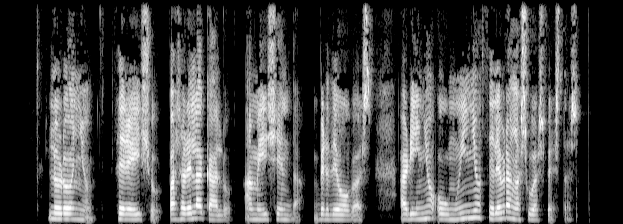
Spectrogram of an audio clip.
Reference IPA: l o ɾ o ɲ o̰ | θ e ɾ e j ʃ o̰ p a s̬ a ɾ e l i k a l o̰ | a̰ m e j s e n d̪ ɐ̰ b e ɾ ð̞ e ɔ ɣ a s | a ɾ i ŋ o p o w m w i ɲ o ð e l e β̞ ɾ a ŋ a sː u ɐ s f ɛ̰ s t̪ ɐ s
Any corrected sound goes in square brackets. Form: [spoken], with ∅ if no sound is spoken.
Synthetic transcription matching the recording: l o ɾ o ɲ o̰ | θ e ɾ e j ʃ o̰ p a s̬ a ɾ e l [a] k a l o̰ | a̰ m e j [ʃ] e n d̪ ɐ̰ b e ɾ ð̞ e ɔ ɣ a s | a ɾ i [ɲ] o [ʔ] o w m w i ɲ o [θ] e l e β̞ ɾ a ŋ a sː u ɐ s f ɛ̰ s t̪ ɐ s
